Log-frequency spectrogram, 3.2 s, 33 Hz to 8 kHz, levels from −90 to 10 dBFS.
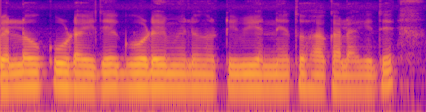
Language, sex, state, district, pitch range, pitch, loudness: Kannada, male, Karnataka, Koppal, 105-115 Hz, 110 Hz, -15 LUFS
